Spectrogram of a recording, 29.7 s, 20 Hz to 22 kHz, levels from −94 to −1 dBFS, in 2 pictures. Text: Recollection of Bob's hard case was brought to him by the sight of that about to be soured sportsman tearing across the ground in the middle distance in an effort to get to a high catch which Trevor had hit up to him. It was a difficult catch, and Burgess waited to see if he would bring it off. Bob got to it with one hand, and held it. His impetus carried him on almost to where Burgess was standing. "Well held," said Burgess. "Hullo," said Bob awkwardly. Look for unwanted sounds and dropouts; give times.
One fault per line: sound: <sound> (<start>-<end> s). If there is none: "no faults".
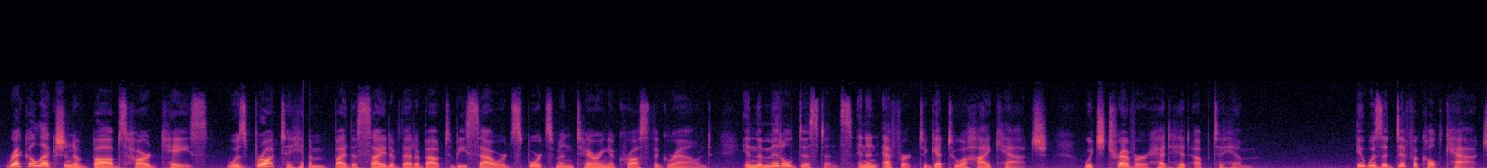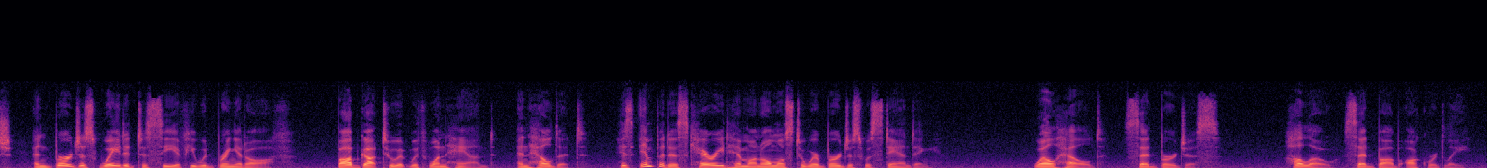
sound: dropout (3.0-3.1 s)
